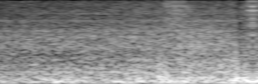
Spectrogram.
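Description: A train runs on the Chihuahua al Pacifico railway through rugged Mexican terrain with bridges and tunnels, giving a brief, dense, steady rumble of rolling wheels and carriages.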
